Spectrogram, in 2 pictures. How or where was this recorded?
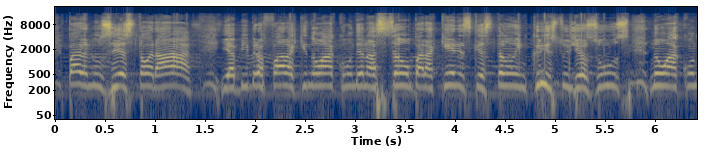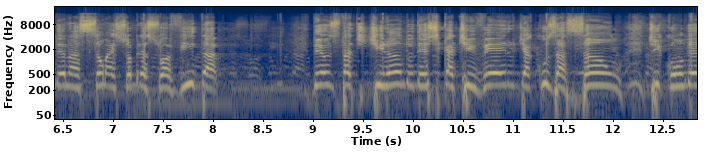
large echoing room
